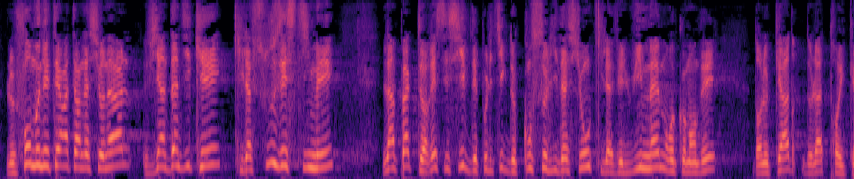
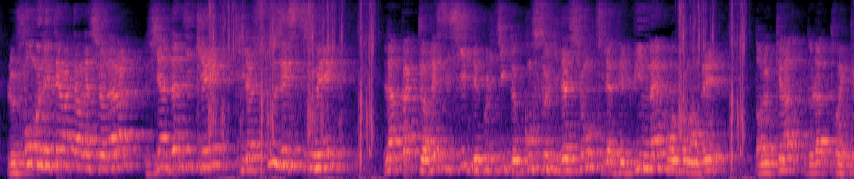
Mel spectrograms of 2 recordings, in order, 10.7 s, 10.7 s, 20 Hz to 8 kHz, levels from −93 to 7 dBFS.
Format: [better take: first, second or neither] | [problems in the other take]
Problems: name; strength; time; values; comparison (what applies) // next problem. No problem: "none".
first | background sound (Walk, footsteps); 12 dB below the speech // room echo; dies away in 0.9 s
